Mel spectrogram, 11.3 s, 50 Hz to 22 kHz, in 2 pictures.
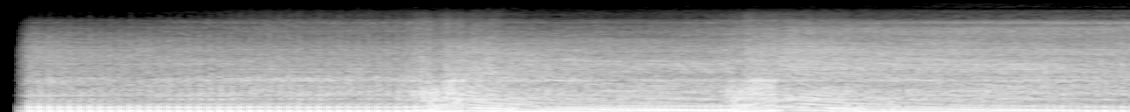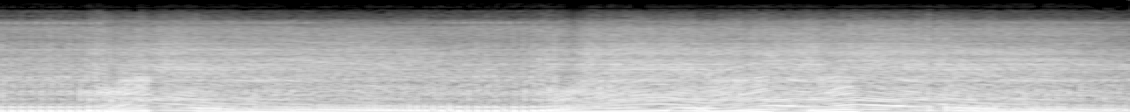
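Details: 2021 Kawasaki KLX 300R single in cold weather: bark rises and falls cleanly through several quick throttle blips and settles back; revs freely, healthy.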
